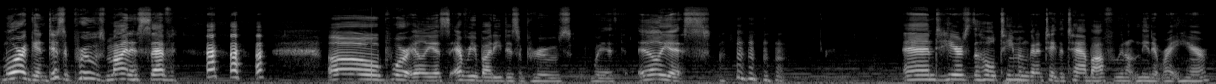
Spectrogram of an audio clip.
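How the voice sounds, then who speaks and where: A woman's voice: mid-range voice, moderate pace, pauses often, bright, forceful tone, faint music behind. A woman hosting a video game let's play with casual commentary.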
